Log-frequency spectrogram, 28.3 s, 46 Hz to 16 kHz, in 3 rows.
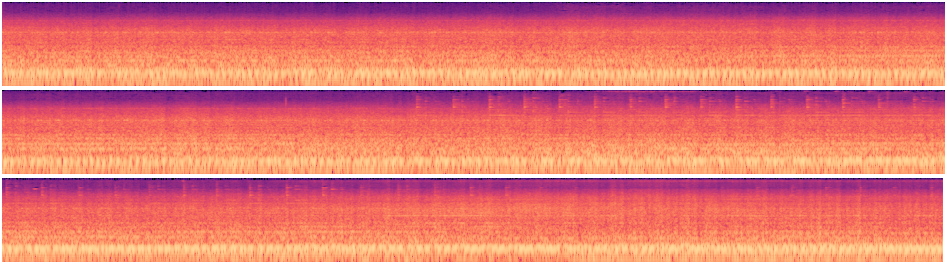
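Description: Diesel locomotives of a heavy 66-car freight train approaching under heavy load, their engines labouring in a steady low drone that grows a little louder near the end. Faint regular high ticks come in from about halfway.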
